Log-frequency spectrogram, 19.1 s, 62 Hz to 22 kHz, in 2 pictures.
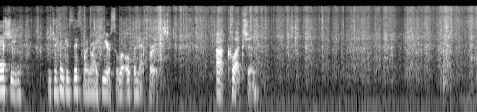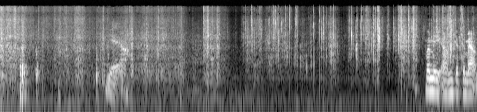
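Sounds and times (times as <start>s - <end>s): packaging crinkling and tearing: 0.0s - 19.0s.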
